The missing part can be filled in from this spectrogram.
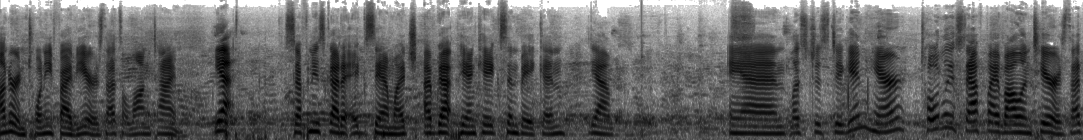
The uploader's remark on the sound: Live from the Salem Dining Hall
